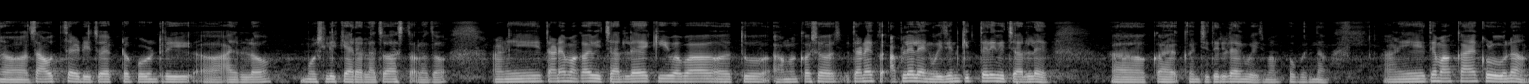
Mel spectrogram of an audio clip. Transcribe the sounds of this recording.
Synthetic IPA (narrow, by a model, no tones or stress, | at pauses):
sawt̪ʰsaiɽit͡sɔek̚ʈəkoɾuɳʈɾia̰jlɔ | mosʈlikɛɾəlat͡sɔəst̪a̰lɔt̪ɔ | aɽ̃it̪jaɽ̃em̤akaʋit͡ɕaɾlekibabat̪ũaŋɡkəɕət̪jaɽ̃eapljalɛ̃ŋɡʋed͡ʑiːnkit̪ːəɾeʋit͡ɕaɾle | kajkənt͡ɕit̪əɾiːlɛ̃ŋɡʋed͡ʑmakkəbəɾna | aɽ̃it̪emaɡkːajkɭuna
